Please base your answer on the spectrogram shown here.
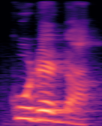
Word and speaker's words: coup d'état: The next word is coup deta. It is written as it is coup and dat but its right pronunciation is coup deta and for short it is used coup very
